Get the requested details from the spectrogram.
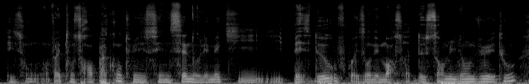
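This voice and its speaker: A man's fairly low, dark, mellow voice shows vocal fry as he talks at a very fast pace with hardly any pauses and ordinary pitch variation. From western Paris suburbs. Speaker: rapper in a music group. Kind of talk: casual interview.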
